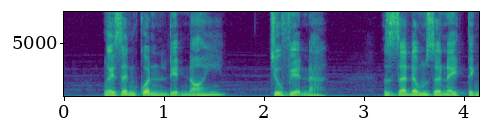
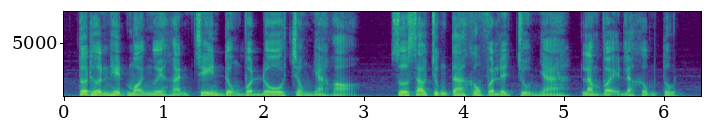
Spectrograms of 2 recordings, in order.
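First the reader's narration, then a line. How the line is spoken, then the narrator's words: Sighing reminder. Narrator (Vietnamese): Ông chỉ biết thở dài nhắc mọi người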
